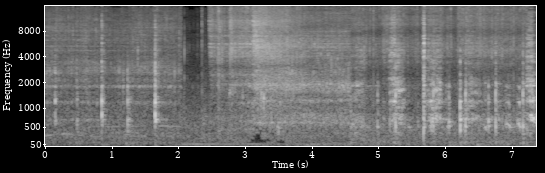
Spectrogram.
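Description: Eggs and sausages fry in a pan at a campsite for hot dogs, a close, steady sizzle with crackling pops and a few louder spits, no speech.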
